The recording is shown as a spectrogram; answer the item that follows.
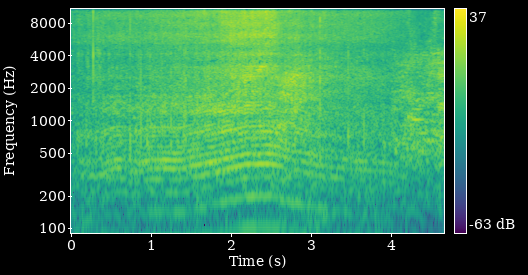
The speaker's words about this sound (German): Ich schwing mich auf meinen Roller.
